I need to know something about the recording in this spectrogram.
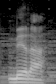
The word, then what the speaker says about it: câmera: a sílaba mais forte o cam câmera o cam é a sílaba mais forte E aí de acordo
